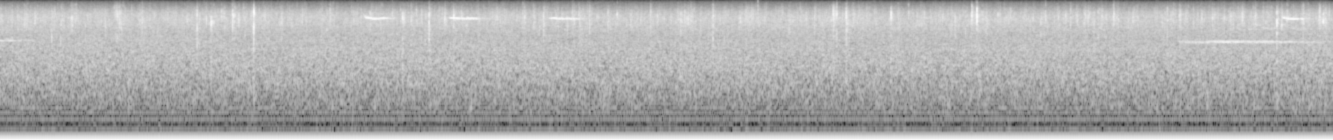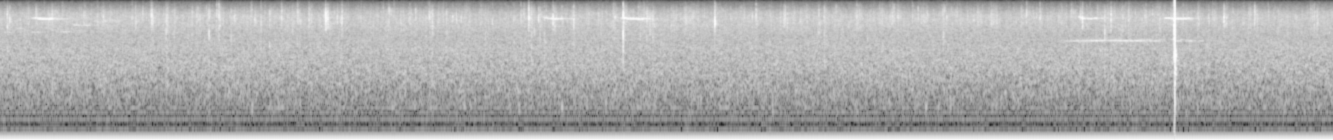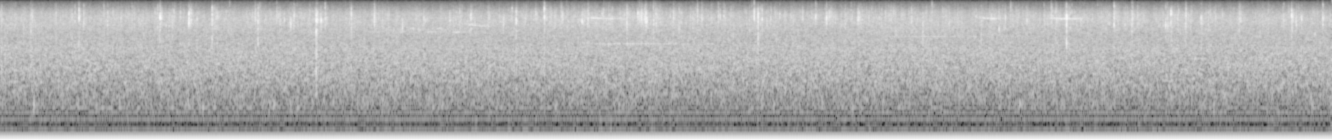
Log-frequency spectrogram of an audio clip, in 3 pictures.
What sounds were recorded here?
Varied Thrush song, rain, Brown Creeper call, Hermit Warbler song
